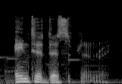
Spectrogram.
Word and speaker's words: interdisciplinary: 如果你讲嘅时候你唔将两个字都重咧，听落去咧系会有啲难嘅，因为有好多音节 inter 两个啦，disciplinary。已经有六七个 syllables 咧，你如果唔重两个咧，系有啲难嘅。听一次喎，interdisciplinary，譬如我哋话，we're running an interdisciplinary program or a course 咁样。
